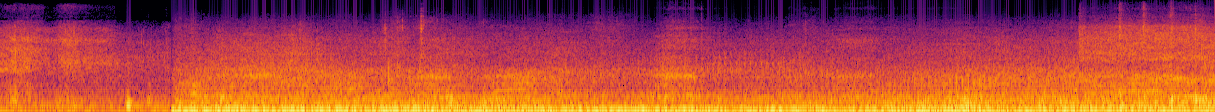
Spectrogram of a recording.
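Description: About a second in, the sound jumps to a dense, steady low rumble of enduro motorcycle engines idling close by in a queue.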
